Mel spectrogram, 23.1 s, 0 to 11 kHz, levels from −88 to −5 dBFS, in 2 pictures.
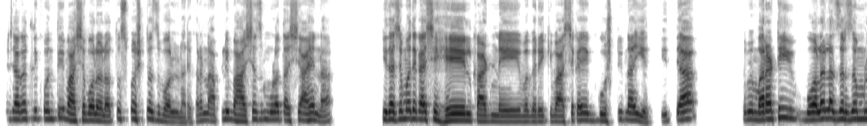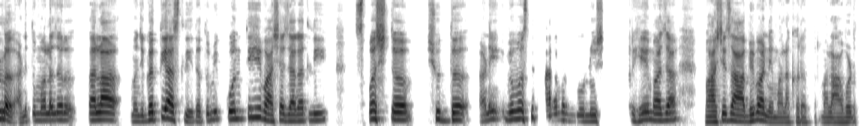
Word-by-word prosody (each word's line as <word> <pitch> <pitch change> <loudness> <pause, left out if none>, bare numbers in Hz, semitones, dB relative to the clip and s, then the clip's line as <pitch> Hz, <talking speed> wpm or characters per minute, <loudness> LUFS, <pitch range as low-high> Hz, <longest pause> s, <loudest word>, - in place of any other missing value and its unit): जगातली 205 +2 -1
कोणतीही 210 +2 -3
भाषा 175 -1 +1
बोलायला, 165 -5 +2
तो 210 - -5
स्पष्टच 200 -2 -3
बोलणार 130 -5 -3
आहे. 115 - -12
कारण 165 +6 -5
आपली 180 +6 -3
भाषाच 175 +6 -1
मुळात 195 -1 -1
अशी 170 +3 -3
आहे 185 +1 +3
ना, 145 -6 -4 0.7
की 195 - +2
त्याच्यामध्ये 205 +2 +3
काही 200 -1 +5
असे 195 +1 +1
हेल 170 +1 +7
काढणे 150 -2 +1 0.2
वगैरे 145 +1 -3
किंवा 150 -1 -2
अशा 145 +5 -3
काही 175 0 +1
गोष्टी 165 +4 -4
नाहीयेत 170 -9 +1 0.2
की 155 - -7
त्या 200 +3 +4 0.7
तुम्ही 195 +1 0
मराठी 205 +5 +4 0.2
बोलायला 205 +4 +6
जर 210 -2 +4
जमलं 205 0 +3
आणि 135 +5 -8
तुम्हाला 175 0 -1
जर 185 +1 -1 0.3
कला 190 +2 +6 0.3
म्हणजे 150 0 -6
गती 190 +5 +2
असली 185 -9 +2
तर 135 - -4
तुम्ही 195 +3 -4
कोणतीही 215 +4 0
भाषा 175 -2 +1
जगातली 165 +3 -2 0.5
स्पष्ट, 200 -1 +1 0.5
शुद्ध 185 -2 0 0.3
आणि 195 +4 -5
व्यवस्थित 210 +4 -1 0.2
आरामात 175 +4 -6
बोलू 155 0 -5
शकतो. 160 +2 -11
हे 180 +6 -1
माझ्या 175 0 0 0.4
भाषेचा 155 +4 +2
अभिमान 165 +5 +2
आहे, 125 - -4
मला 125 0 -7
खरंतर, 120 +1 -11
मला 125 -1 -6
आवडतं. 120 +2 -5
180 Hz, 160 wpm, -24 LUFS, 155-200 Hz, 0.7 s, हेल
